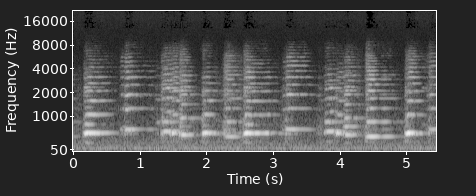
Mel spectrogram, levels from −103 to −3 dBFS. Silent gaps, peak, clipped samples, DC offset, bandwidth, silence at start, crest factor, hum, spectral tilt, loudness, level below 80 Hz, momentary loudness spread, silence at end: none; -6 dBFS; under 0.1%; under 0.1%; 8.6 kHz; 0 s; 18 dB; none; -3.5 dB/octave; -24 LUFS; -52 dBFS; 11 LU; 0 s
